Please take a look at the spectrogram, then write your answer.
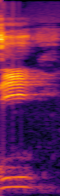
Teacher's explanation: مجہول نہیں پڑھنا، معروف پڑھنا ہے، اور اس کو ایک الف کے برابر لمبا کریں گے کیونکہ یہ یائی مدہ ہے۔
